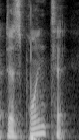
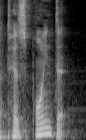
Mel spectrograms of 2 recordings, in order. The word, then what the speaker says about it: disappointed: Alright, feeling disappointed 这个单词你可以不浊化，就是 T 还是发成 T 叫 disappointed，也可以发成 T 发成 D 叫 disappointed OK，最后一个 D 不发音，这叫略音。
